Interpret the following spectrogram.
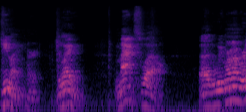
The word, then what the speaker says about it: Ghislaine: all true okay now one other thing here g-lane maxwell apparently that's how it's pronounced g-lane or maxwell uh we remember this person this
